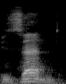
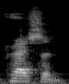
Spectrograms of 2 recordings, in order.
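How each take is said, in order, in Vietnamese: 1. Trọng âm rơi vào âm tiết thứ hai. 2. Trọng âm rơi vào âm tiết thứ nhất. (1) "thường cái verb ấy thì cái trọng âm thường nó rơi vào âm tiết thứ hai, ví dụ là present trình bày" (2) "còn present đó là hiện tại hoặc là món quà"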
